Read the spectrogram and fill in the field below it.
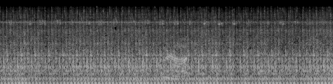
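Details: VW T3 van with swapped-in TDI diesel, 1162 km after the swap, just started after an oil and fuel filter change: steady, even diesel clatter at idle with no misses, surging or stumbling; runs cleanly.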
